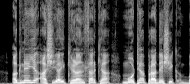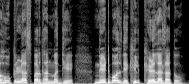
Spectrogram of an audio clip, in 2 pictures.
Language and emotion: Marathi, neutral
